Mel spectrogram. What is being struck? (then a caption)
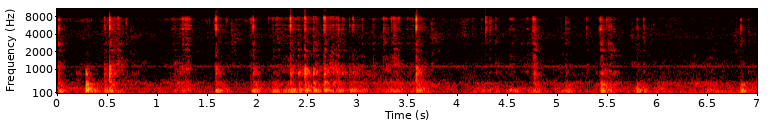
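Glass mosaic votive candle holder. Fingertips and nails tap the tiles of a hollow glass mosaic candle holder with a lit candle inside. The result is a quiet, irregular patter of short, light clicks, each with a soft low body and a bright, glassy tick that dies away almost at once.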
